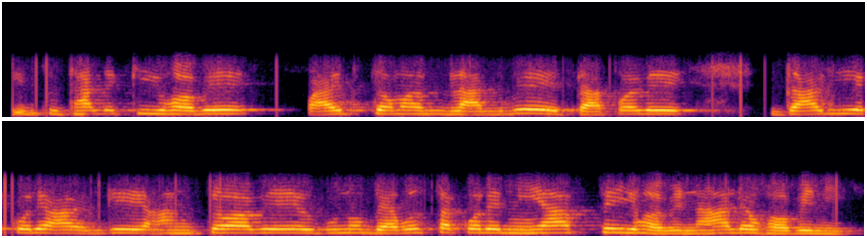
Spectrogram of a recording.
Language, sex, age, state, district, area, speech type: Bengali, female, 45-60, West Bengal, Darjeeling, rural, conversation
